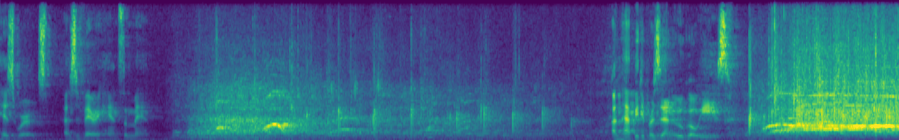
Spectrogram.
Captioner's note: cheers and applause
